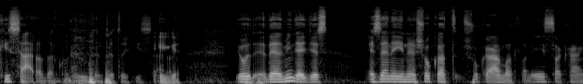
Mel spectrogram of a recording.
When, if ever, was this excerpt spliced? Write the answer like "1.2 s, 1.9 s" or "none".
none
